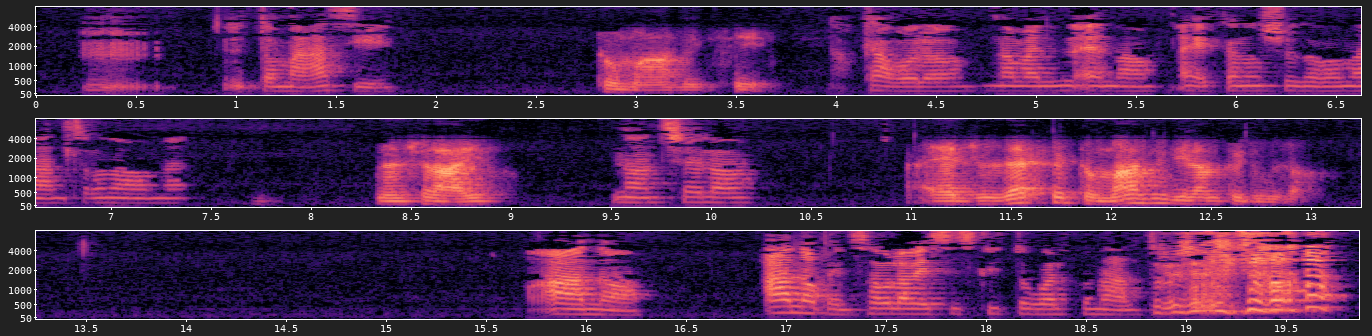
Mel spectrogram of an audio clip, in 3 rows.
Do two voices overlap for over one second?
No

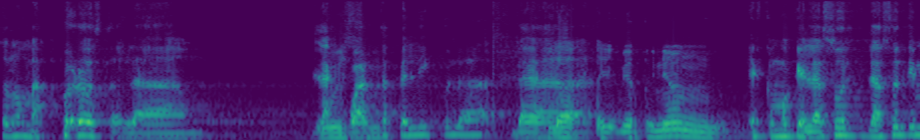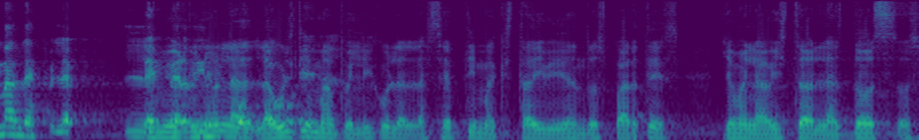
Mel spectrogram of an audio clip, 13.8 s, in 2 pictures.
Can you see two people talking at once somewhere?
Yes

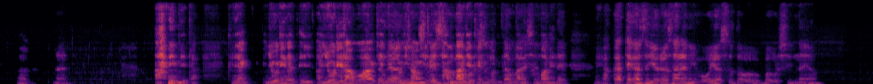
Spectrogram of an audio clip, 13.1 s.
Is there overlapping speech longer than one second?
Yes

